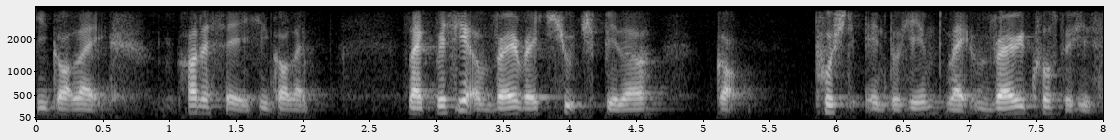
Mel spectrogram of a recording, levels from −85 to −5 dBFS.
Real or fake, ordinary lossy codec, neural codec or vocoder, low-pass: real; AAC, 32 kbps; none; 3.6 kHz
